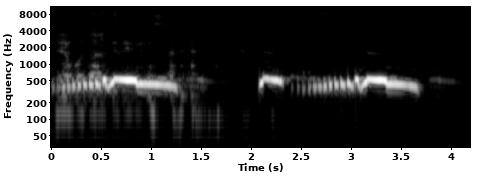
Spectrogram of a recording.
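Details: Two manggung coos from a Barbary dove (puter) on a training master: each a sharp opening note followed by a throbbing rolled coo that drops into a steady falling tail, with a low rumble under the first.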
